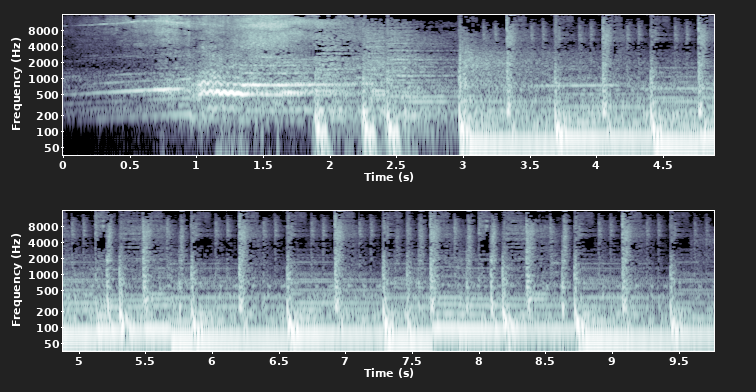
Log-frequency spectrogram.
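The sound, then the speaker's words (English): A high-pitched racing car engine whines and sweeps past over the first few seconds, then a loud, steady beat of bass-heavy music takes over for the rest. “Cars? Yes, cars. Fast cars.”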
